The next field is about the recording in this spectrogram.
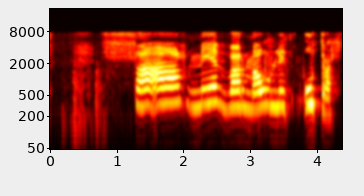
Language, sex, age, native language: Icelandic, male, 10, Icelandic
